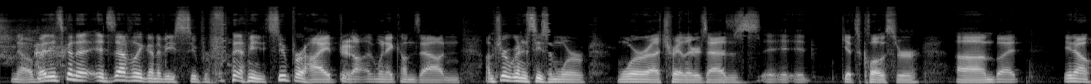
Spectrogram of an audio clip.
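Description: A man with an ordinary speaking voice, medium pitch with ordinary variation, at a fairly quick pace. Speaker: podcast host. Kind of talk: casual chat.

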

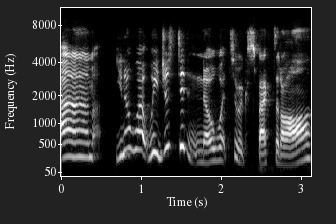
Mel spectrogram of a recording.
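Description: Speaking with an American accent, the woman keeps a moderate pace. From East Texas. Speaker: author. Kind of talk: casual chat.

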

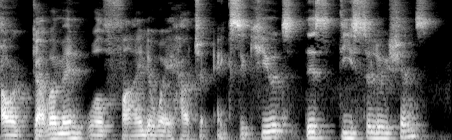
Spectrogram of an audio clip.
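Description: Speaking at a fairly slow pace, a man with a medium pitch sounds somewhat breathy and uses ordinary pitch variation. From Austria, Vienna. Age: 30s. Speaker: tour guide. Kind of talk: interview.

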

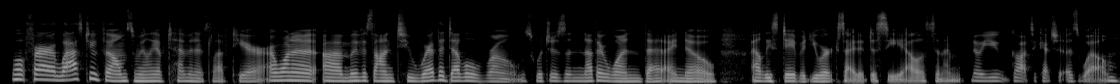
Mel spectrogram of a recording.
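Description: On a very clean recording with a silent background, a woman with a very deep, low pitch speaks at a very fast pace with hardly any pauses. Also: ordinary pitch variation. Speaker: horror podcast co-host. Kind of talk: casual chat.

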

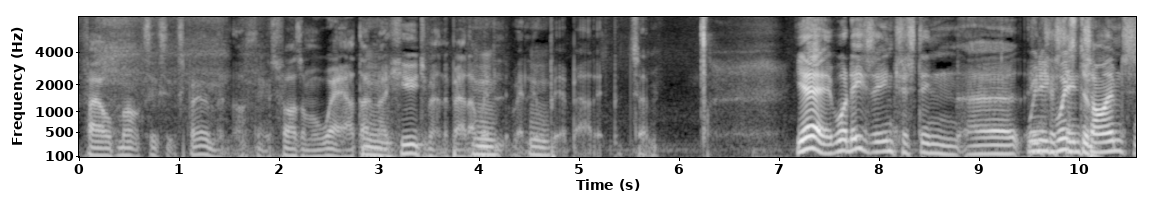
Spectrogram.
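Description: A man with a British accent, very wide pitch swings and big swings in loudness. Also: medium pitch for a man, moderate pace. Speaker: podcast co-host. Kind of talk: casual, chatty.

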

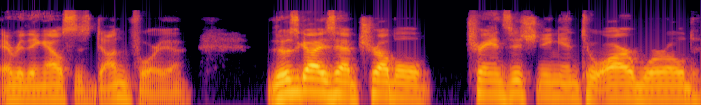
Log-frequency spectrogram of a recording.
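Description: The speech comes at a moderate pace in a dry, close sound with no echo. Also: man, quiet background. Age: 40s. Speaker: corporate pilot and podcast co-host. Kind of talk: casual chat. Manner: halting.

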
